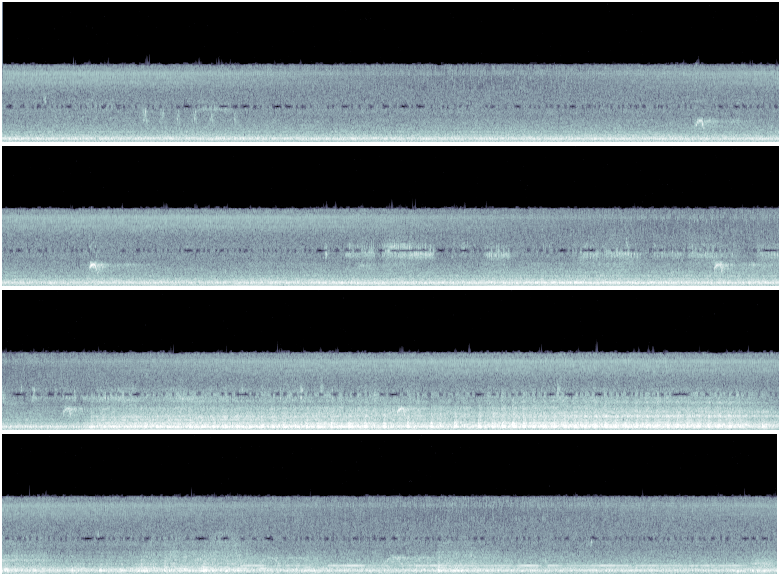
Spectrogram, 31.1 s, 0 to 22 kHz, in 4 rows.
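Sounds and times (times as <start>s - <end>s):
insect chorus: 0.0s - 31.0s
high falling bird calls: 8.6s - 9.2s.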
